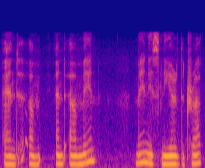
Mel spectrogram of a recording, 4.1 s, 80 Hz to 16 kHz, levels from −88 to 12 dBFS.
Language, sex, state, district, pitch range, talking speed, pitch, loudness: English, female, Arunachal Pradesh, Lower Dibang Valley, 170-185 Hz, 145 wpm, 175 Hz, -15 LUFS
